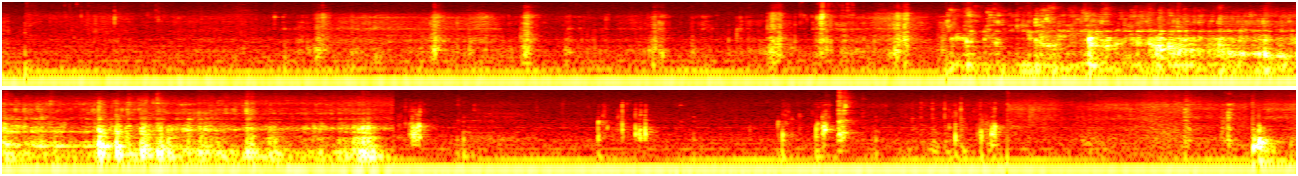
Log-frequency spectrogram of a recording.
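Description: Close-up chewing and crunching of food, with a soft drink poured from a bottle into a glass for a few seconds around the middle, then more chewing.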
